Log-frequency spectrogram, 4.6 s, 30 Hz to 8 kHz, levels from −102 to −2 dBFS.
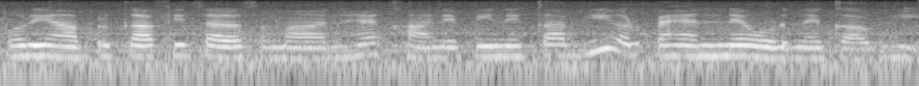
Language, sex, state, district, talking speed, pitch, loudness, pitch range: Hindi, female, Haryana, Rohtak, 210 wpm, 200 Hz, -18 LUFS, 185-215 Hz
